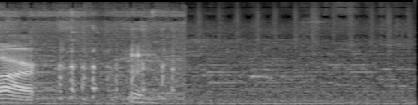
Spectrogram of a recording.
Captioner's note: fake cough-crying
